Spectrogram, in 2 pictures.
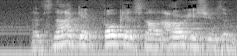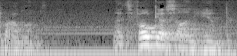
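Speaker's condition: ALS; ALS diagnosed this past spring

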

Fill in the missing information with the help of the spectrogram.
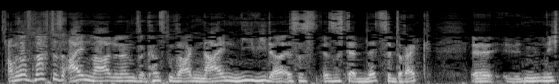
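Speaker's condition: No condition

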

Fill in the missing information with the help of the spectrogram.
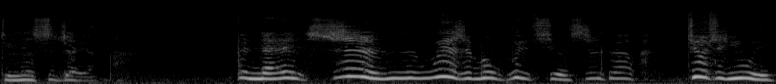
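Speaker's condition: Cerebral palsy; unclear articulation, self-described in own poem

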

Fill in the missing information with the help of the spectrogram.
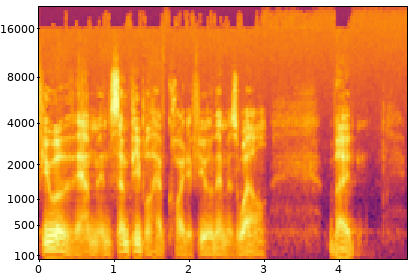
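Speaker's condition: Vocal cord surgery recovery; resting voice

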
